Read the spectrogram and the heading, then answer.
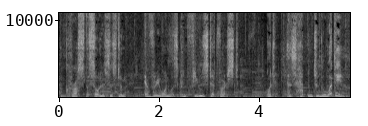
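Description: Excitable, high-pitched teacher. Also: male voice, normal speed, over loud music. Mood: excited. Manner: exclamatory, theatrical. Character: excitable male teacher narrating to his class. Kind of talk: radio comedy acting.

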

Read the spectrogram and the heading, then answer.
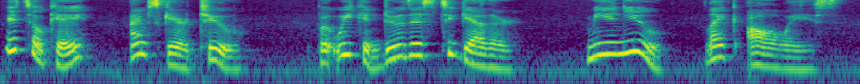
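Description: Female reader as dramatic little storybook dinosaur, anxious yet boastful, swooping expressive pitch. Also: a little slow. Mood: brave, reassuring. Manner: exaggerated, expressive, emphatic. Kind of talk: children's picture book read-aloud.

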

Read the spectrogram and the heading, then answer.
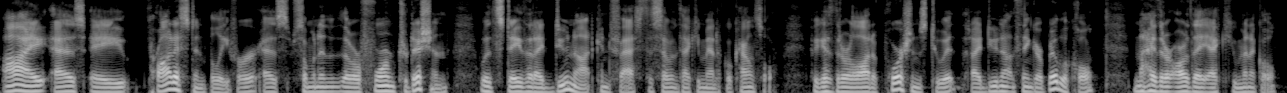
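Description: A young man hosting a solo church-history podcast from home, slightly raspy and talking fast with frequent self-corrections. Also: lowish voice, steady tone, no echo, clean studio sound. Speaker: podcast host. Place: home room.

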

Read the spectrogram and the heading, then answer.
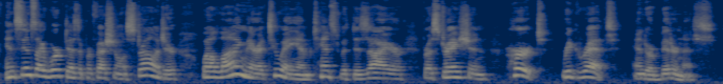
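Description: An older woman in her sixties or beyond reads her own reflective personal essay aloud in a measured, literary way, with deliberate phrasing. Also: mid-range voice, a little mellow, roomy sound. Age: 60s or older. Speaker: author reading own audio essay.

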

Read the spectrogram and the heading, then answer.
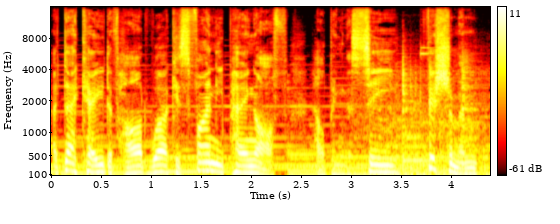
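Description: A man's voice: medium pitch, animated, normal speed. Male documentary narrator over prominent music. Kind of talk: scripted narration.

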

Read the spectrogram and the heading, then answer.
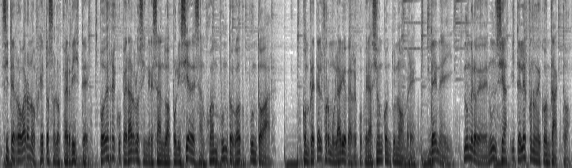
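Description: A man with an Argentine accent reading a government public service ad as voice-over, clear and measured. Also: low-pitched, lively intonation, dark tone, soft background music. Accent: Argentine Spanish. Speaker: announcer.

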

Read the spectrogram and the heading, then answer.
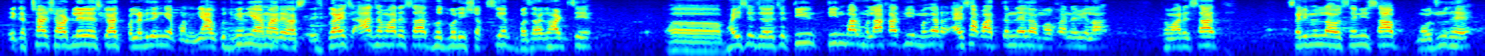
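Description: A man with a Hyderabadi accent talks into a handheld mic at a crowded expo. His voice sits high for a man, and he jokes and teases in a loose, chatty way. He laughs often. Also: pushed and bright. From Hyderabad, India. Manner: jokey, teasing, quick to laugh. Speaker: vlogger host. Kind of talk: casual vlog chat. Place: crowded indoor expo hall and outdoor food stall.

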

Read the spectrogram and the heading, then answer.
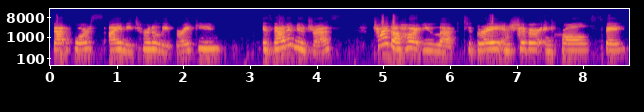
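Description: Female poet, middle-aged, high forceful voice, unhurried delivery, slightly dull video-call sound. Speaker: poet reading own work. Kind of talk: poetry reading with informal introductions. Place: small bedroom at home. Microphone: computer mic on a video call.

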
